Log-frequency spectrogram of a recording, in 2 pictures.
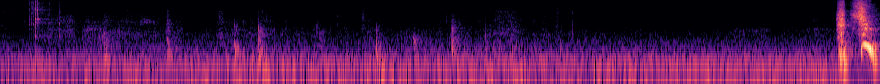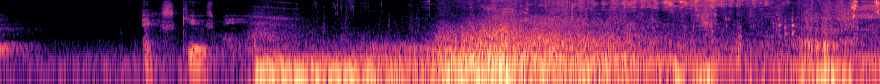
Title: Scene from UPGRADE... Fisk kills a man with a single sneeze...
